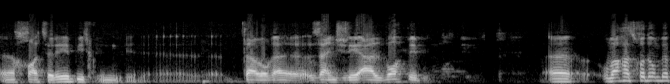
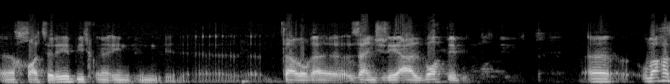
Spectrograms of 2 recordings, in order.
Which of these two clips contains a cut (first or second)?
first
